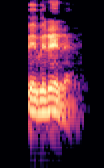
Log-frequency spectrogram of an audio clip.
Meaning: pepper pot
- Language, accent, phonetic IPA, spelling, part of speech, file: Catalan, Valencia, [peˈbɾe.ɾa], pebrera, noun, LL-Q7026 (cat)-pebrera.wav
